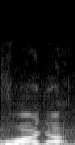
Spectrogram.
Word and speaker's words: Viger: Viger is now on track. See him coming up. Hey. Like bigger better. Well, that's how he pronounces his name, so it's correct.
